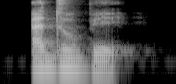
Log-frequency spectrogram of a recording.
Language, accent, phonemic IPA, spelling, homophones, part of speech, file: French, France, /a.du.be/, adoubé, adoubai / adoubée / adoubées / adouber / adoubés / adoubez, verb, LL-Q150 (fra)-adoubé.wav
- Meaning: past participle of adouber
